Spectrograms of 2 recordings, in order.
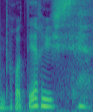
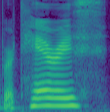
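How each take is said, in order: First: The name is said with a French pronunciation. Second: The name is said with an American pronunciation. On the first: "Les Français, c'est Broterus" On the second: "Les Américains disent Elina Broterus"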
